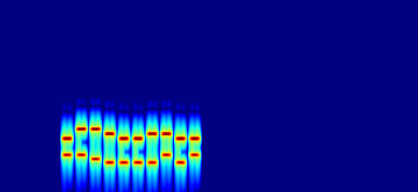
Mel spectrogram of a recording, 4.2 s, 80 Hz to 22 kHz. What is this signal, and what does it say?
DTMF, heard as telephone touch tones, dialled by machine, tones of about 50 ms. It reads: 7962112817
